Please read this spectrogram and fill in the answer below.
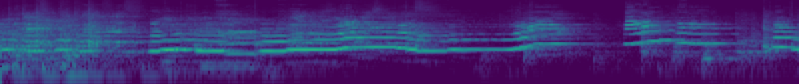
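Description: Music with a melody of long held notes moving up and down in steps over a band accompaniment. It drops out briefly about six seconds in, then comes back.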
